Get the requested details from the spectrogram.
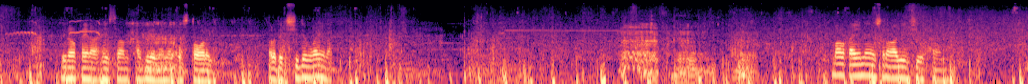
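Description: A horse's hooves crunch through deep snow at a walk.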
